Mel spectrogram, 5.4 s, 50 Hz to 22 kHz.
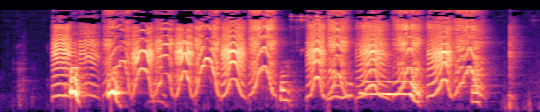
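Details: A singing Siberian Husky, recorded on 17 January 2011, pours out a fast run of squeaky, yodeling notes that bounce rapidly up and down in pitch for about four seconds before stopping abruptly.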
